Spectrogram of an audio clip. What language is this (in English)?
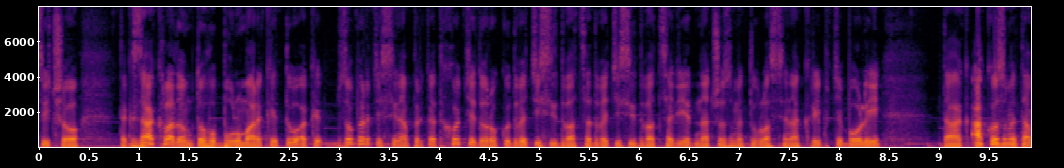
Croatian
